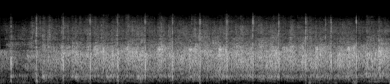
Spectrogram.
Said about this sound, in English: Well, excellent. Let's have a round of applause for our panel here.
